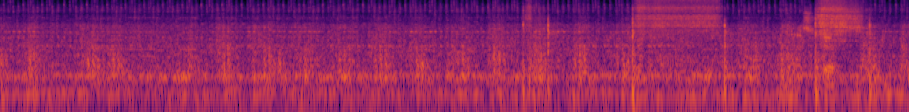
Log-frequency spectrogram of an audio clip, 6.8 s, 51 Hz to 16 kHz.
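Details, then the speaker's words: 2006 VW Passat at idle with multiple misfires on every cylinder in live data: uneven, stumbling idle with a strong hissing suck at the oil filler; a vacuum leak through the failed PCV valve on the front of the engine. "uh so every cylinder is just getting multiple misfires on live data okay so you hear that"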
